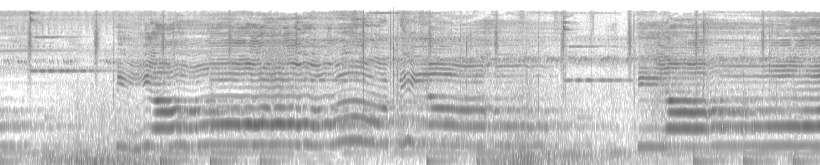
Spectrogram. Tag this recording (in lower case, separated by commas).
music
